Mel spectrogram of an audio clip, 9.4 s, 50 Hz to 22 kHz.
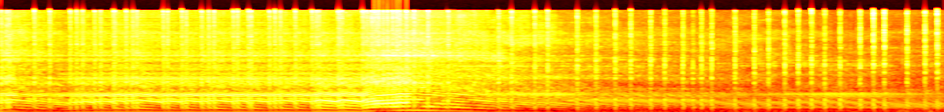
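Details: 1973 Jawa 50 type 21 two-stroke buzzes unevenly, rises then drops into loose, irregular popping about 2.5 per second; running poorly, an air leak is suspected.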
